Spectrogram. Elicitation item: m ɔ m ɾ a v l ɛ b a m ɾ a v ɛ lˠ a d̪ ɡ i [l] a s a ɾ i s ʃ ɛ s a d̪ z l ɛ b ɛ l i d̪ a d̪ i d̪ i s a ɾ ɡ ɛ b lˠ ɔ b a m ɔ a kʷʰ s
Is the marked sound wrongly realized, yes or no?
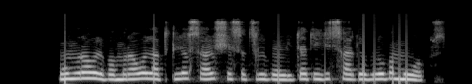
no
